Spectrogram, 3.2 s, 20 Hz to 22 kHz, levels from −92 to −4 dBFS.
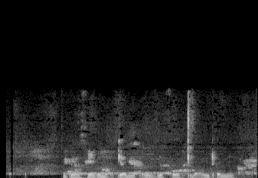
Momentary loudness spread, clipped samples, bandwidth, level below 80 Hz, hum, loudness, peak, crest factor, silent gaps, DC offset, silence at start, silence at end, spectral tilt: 17 LU; under 0.1%; 11.5 kHz; -64 dBFS; none; -29 LUFS; -2 dBFS; 30 dB; none; under 0.1%; 0.1 s; 0 s; -3.5 dB/octave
